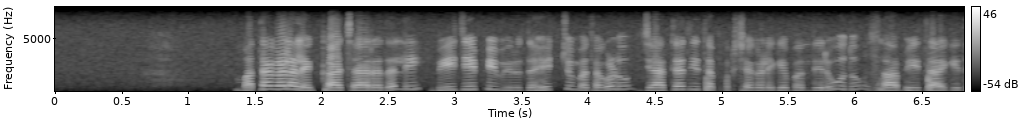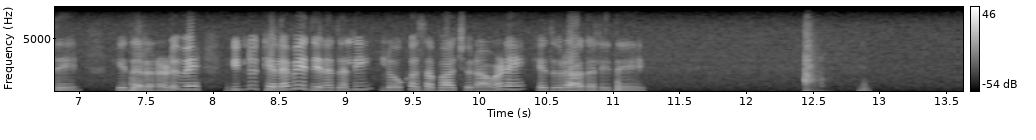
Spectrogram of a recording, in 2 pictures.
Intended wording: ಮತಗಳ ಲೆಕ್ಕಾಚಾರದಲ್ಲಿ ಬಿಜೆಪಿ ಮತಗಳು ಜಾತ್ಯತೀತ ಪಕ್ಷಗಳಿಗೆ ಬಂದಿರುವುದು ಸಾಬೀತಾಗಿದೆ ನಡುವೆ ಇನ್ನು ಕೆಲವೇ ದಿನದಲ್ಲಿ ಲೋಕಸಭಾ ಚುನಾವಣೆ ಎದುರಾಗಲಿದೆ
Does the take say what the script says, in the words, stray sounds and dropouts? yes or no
no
